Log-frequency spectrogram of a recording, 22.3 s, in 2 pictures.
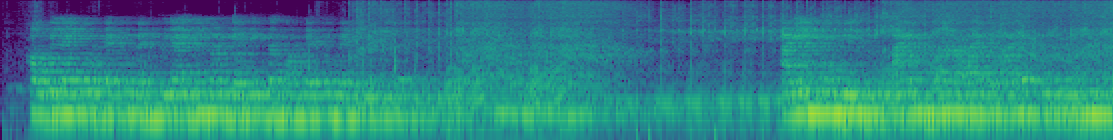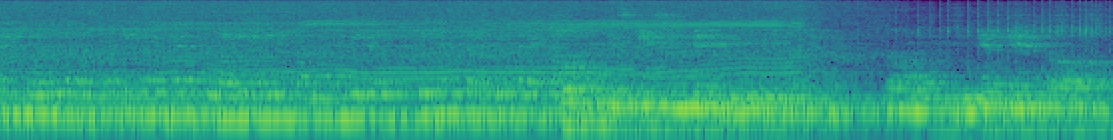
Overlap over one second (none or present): none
